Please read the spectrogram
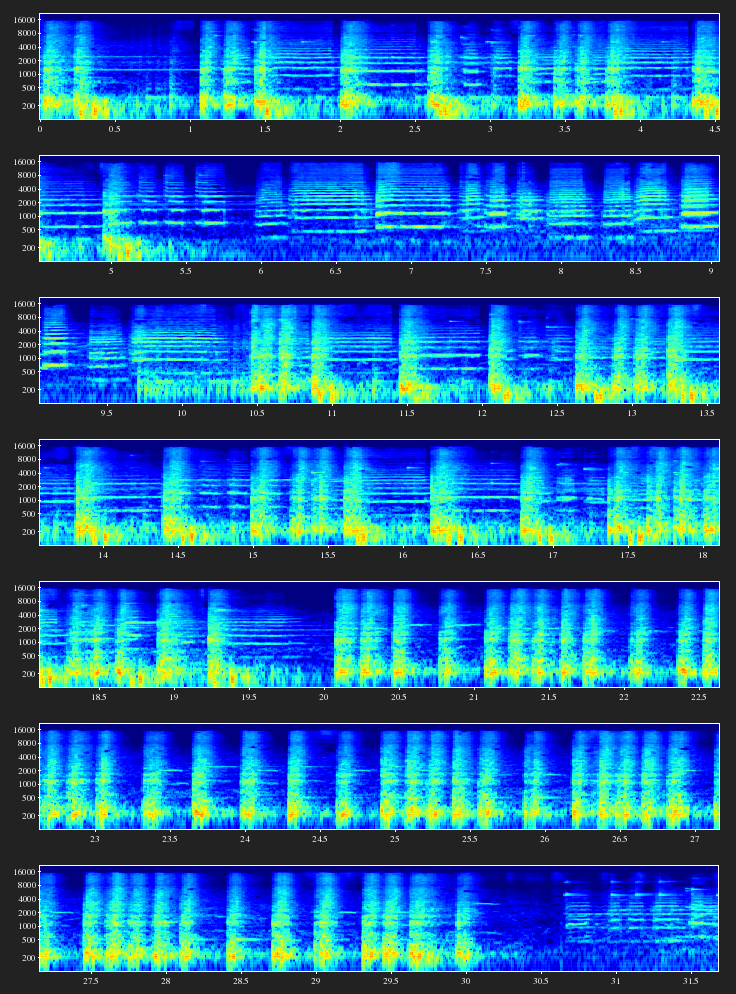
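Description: A fire brigade's marching band (banda de guerra) playing a march: massed snare drums beat a driving rhythm under a melody of wind instruments. Around six seconds in the drumming thins out for a few seconds while a higher melody carries on, then the full drum line comes back in.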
